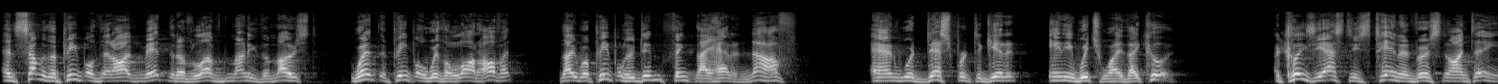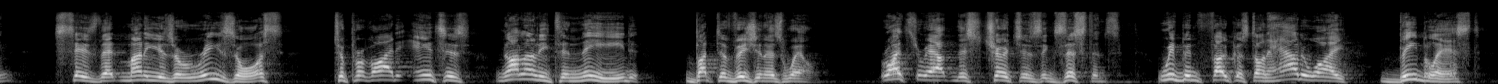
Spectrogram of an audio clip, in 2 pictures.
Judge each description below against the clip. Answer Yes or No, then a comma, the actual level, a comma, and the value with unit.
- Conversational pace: Yes, average, 160 wpm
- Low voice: No, medium, 170 Hz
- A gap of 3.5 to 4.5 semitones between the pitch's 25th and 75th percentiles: No, wide, 5.4 semitones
